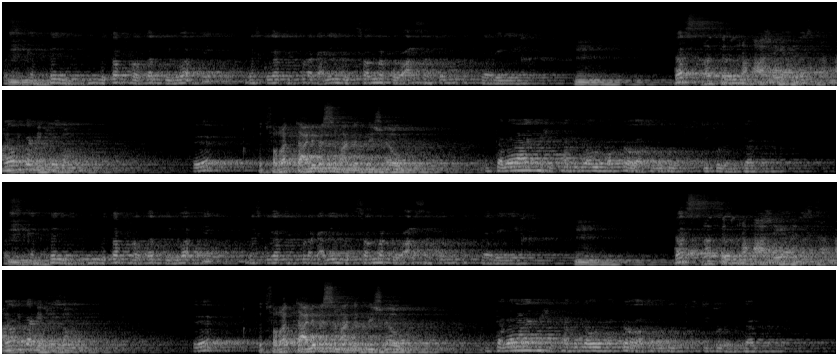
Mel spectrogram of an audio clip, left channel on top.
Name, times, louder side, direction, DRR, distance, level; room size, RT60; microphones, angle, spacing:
voice 1, 0.0-2.2 2.4-5.3 6.7-8.1 8.4-9.2 10.3-10.5 13.2-15.9, equal, 10° left, -2 dB, 0.8 m, -35 dB
voice 2, 5.7-6.0 6.7-7.1 7.4-9.2 10.9-12.5, right 1 dB, 5° right, -1 dB, 1.2 m, -32 dB
14.5 x 10.5 x 4.9 m, 2.7 s
head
